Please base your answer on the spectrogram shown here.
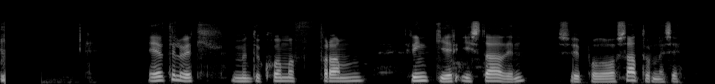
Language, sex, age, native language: Icelandic, male, 20-29, Icelandic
